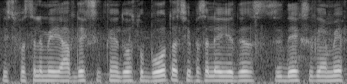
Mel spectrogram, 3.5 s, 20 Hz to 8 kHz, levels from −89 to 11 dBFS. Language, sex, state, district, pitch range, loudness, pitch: Hindi, male, Rajasthan, Bikaner, 155-160 Hz, -16 LUFS, 160 Hz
